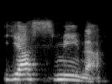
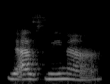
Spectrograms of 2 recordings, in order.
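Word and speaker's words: Jasmina: So in Croatian, it would be Yasmina. Yasmina.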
